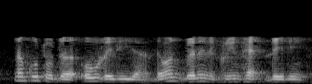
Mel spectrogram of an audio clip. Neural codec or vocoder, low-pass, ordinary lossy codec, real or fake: none; 3.6 kHz; MP3, 16 kbps; real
